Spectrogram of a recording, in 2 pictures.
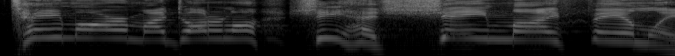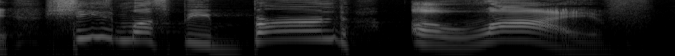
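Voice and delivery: high, loud, acted condemnation; self-righteous outrage. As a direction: pass judgement indignantly, drawing out the sentence. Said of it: "gets real self-righteous".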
